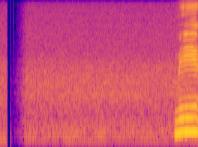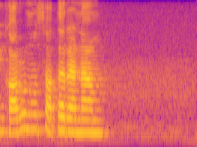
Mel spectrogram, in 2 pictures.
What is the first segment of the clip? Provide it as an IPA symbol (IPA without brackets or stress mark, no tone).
m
